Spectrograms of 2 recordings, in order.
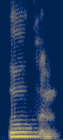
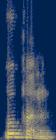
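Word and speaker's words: coupon: ছেড়ে দিবে খুবন খুব কুপন উটাকে একটু টেনে বলবে পয় তারপরে টান দিবে না কুপন কুপন আবার বলো কুপন কুপন কুপন কুপেন কুপেন না কুপন আ কিছু কিছুটা আ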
